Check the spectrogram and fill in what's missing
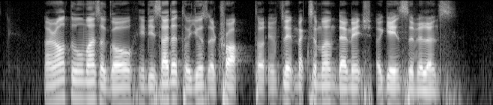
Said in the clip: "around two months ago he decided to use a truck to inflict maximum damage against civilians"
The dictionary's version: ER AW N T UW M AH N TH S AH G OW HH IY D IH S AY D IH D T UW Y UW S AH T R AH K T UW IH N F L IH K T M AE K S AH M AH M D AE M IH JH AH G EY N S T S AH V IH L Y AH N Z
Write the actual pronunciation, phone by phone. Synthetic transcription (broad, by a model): ER AW N T UW M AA N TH S AH G OW HH IY D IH S AY D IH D T UW Y UW S AH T R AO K T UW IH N F L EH T M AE K S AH M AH M D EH M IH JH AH G EY N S S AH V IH L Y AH N S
